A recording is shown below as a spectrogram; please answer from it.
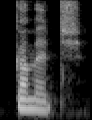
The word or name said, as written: gummidge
